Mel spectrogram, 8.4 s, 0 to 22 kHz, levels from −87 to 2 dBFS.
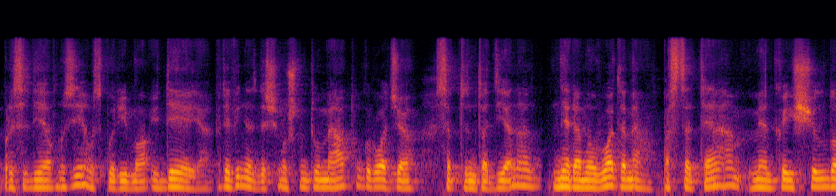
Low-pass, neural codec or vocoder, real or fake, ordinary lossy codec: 10.8 kHz; codec, 16 kHz in and 24 kHz out, 0.8 kbps, FocalCodec, streaming, 65536 codes; fake; AAC, 64 kbps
